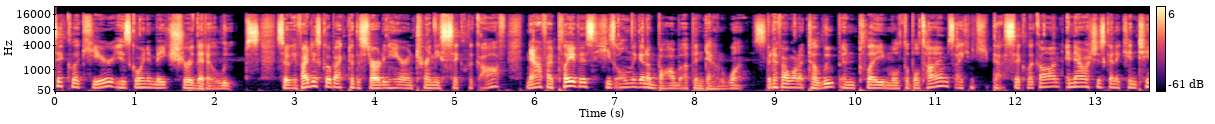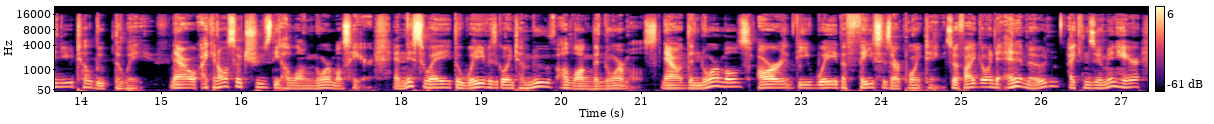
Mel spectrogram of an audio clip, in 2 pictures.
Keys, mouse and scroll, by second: 0.2 click, 2.9-3.2 drag, 5.0 click, 5.4 middle click, 5.8 click, 6.0 space, 7.0 click, 7.8 click, 8.6 space, 11.2 click, 11.7 click, 12.4 space, 12.6 middle drag, 14.6 shift+middle click, 15.1 space, 18.1 click, 19.0-20.5 middle drag, 20.8-22.4 shift+scroll up 1, 22.7-24.0 middle drag, 24.2 shift+middle drag, 24.5 middle click, 24.9 Tab, 25.8 shift+middle click, 26.0 middle click, 26.1-27.3 scroll up 1.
